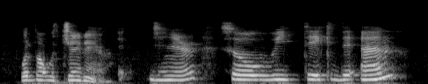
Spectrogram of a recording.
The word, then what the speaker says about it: Eyre: Because I know it's spelled strangely, but it's pronounced Eyre because it's Old English.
